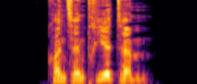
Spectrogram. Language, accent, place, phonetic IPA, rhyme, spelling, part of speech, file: German, Germany, Berlin, [kɔnt͡sɛnˈtʁiːɐ̯təm], -iːɐ̯təm, konzentriertem, adjective, De-konzentriertem.ogg
- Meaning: strong dative masculine/neuter singular of konzentriert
